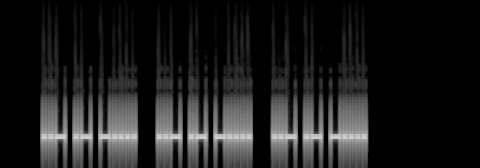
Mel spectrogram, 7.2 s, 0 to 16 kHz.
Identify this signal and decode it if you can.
Morse code, heard as a keyed tone, about 25 wpm, 700 Hz. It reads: UA6 UA6 UA6
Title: Callsign Prefixes for Top 25 DXCC - Repeated 3x - 25wpm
